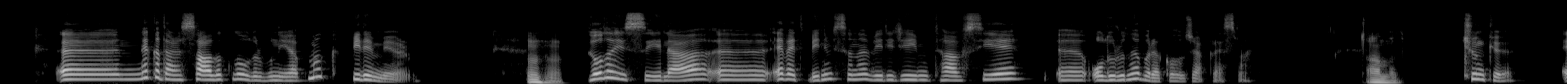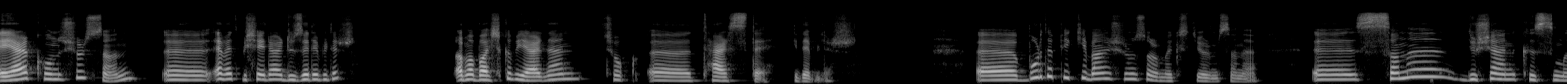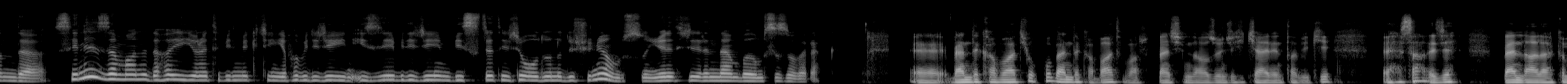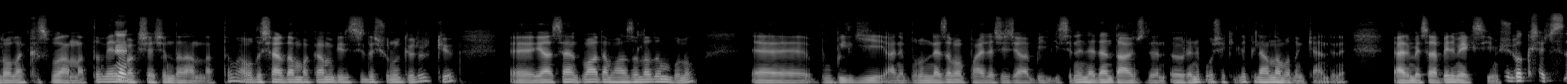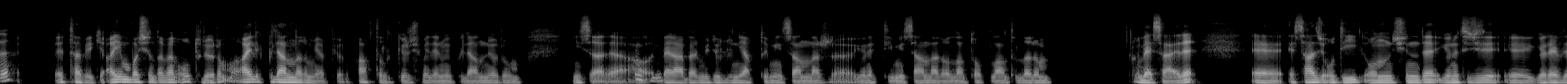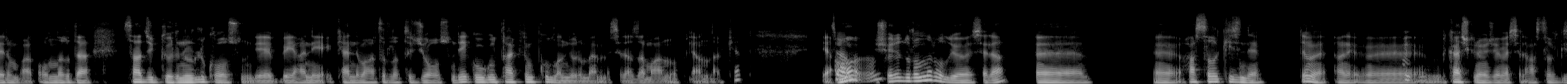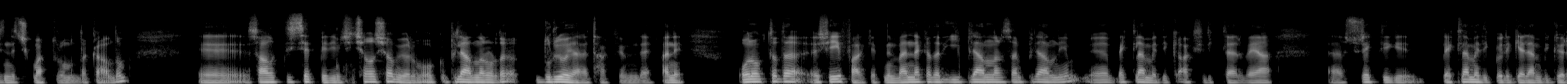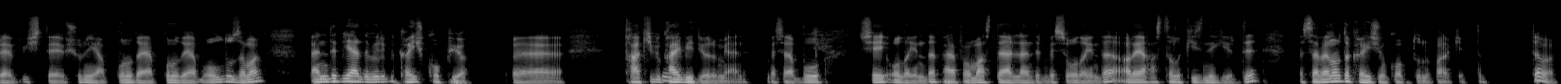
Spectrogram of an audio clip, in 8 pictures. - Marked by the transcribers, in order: other background noise; chuckle; swallow
- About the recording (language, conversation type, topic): Turkish, advice, Zaman yönetiminde önceliklendirmekte zorlanıyorum; benzer işleri gruplayarak daha verimli olabilir miyim?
